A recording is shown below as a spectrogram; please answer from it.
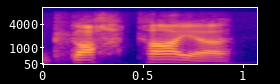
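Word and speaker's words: Goetia: sigil writing, just like some people think the Gahtaya, you know, because that's the Greek pronunciation, Gahtaya.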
